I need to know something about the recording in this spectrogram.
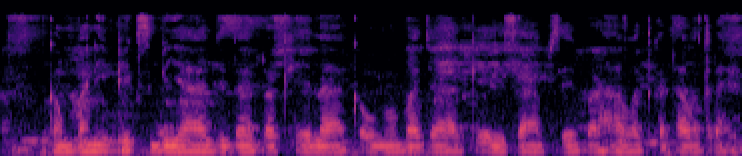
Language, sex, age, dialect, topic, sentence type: Bhojpuri, female, 18-24, Western, banking, statement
